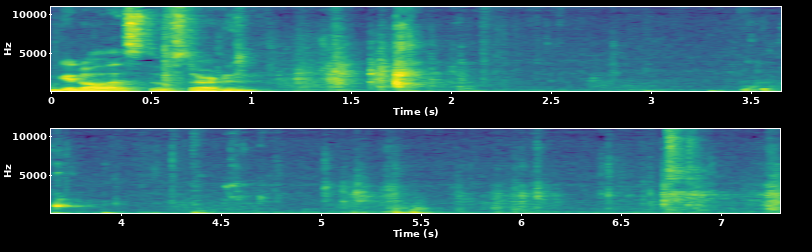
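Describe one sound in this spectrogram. A plastic bottle crinkles in a hand.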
